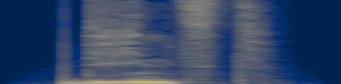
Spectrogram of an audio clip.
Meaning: 1. service 2. work, duty
- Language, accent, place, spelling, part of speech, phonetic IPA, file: German, Germany, Berlin, Dienst, noun, [diːnst], De-Dienst.ogg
